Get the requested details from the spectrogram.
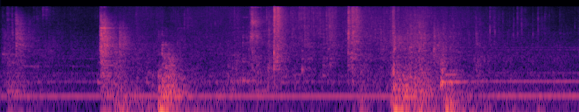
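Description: Metal clanks loudly a few times.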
